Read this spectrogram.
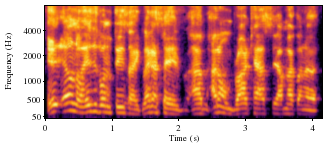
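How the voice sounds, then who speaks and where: A man's voice: medium pitch, fast talker, a bit bright. A man speaking candidly as an interview guest, telling stories casually in streetwise slang with some swearing.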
